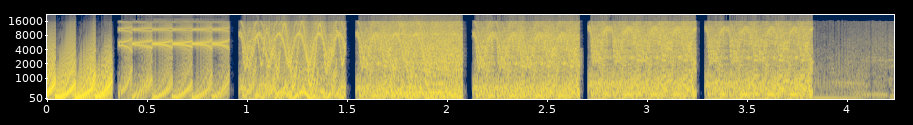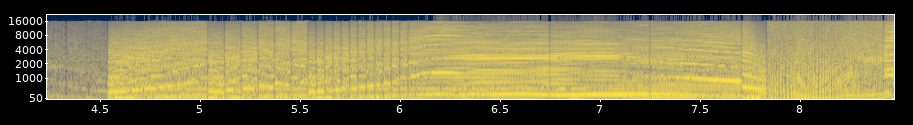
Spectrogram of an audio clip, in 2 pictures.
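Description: Heavily distorted, clipped music run through audio effects. For about four seconds it comes as harsh, noisy blasts chopped by short gaps about every half second. After a brief drop in level, it turns into warped music with sliding, bending pitches.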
